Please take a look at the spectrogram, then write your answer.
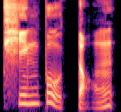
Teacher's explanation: So 听 is first tone, 不 is fourth tone, and 懂 is third tone.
